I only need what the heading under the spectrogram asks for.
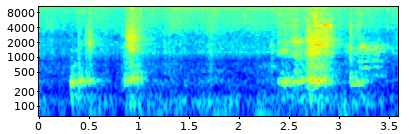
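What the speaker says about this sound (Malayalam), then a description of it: "പിന്നെ നമ്മൾ ചതച്ച് വെച്ചിരുന്ന വെളുത്തുള്ളി, ഇഞ്ചി, കൊച്ചുള്ളി, പച്ചമുളക് ഇവ ഇട്ട് നമുക്കൊന്ന് വഴറ്റി കൊടുക്കാം." Crushed garlic, ginger, shallots and green chili sauté in hot oil for a fish curry: a steady sizzle broken by bursts of spoon scraping and stirring against the pan.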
